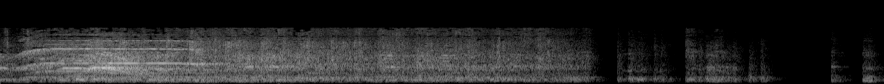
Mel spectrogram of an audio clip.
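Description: A church audience applauds after a scripture reading, a dense wash of clapping that swells in the first second, holds for about six seconds, then breaks off into a few scattered claps and fades.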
